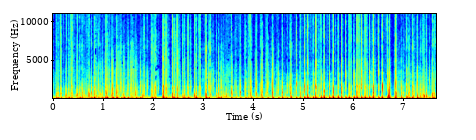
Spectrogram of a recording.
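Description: Fingertips tap and scratch the side and top of a black padded bicycle saddle with a red stripe, covered in vinyl synthetic leather over foam. Quick, dull, soft-bodied taps come in a rapid, uneven stream, each dying away almost at once, with faint scratchy rustle between them. A low steady hum sits underneath.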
